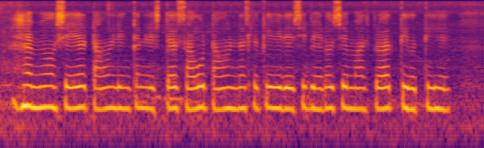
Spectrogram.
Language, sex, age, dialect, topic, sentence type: Hindi, female, 51-55, Awadhi Bundeli, agriculture, statement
